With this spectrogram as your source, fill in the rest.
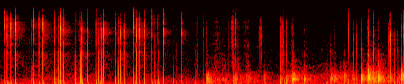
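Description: Long glossy black natural nails tap and scratch a small solid black soap bar shaped like a unicorn head, held in the hand. For about the first three seconds, rapid sharp, bright clicks and taps follow one another. The rest is softer, steadier scratching and scraping with a faint low hum, punctuated by a few louder scrapes.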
